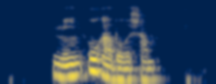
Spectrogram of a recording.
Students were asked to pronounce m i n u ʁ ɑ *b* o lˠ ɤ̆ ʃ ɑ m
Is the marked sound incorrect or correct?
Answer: correct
